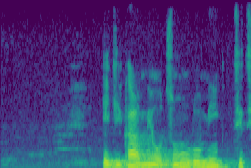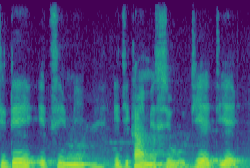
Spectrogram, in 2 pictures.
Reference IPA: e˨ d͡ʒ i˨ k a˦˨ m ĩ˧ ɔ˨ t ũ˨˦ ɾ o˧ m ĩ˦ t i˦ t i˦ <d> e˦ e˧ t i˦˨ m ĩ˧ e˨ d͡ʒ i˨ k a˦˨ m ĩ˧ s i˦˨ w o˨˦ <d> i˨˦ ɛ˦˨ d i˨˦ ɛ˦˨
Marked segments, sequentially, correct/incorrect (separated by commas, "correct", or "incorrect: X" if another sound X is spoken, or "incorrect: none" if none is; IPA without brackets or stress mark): correct, correct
